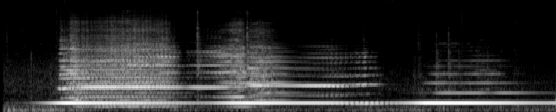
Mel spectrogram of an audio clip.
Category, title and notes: Sound effects > Vehicles
Truck Tailgate Groaning, Dry, Needs Grease.
Field Recording while I was opening the rear tailgate of our work truck. The hinges are dry! Greasing needed! This sound can be used for any gate, door...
